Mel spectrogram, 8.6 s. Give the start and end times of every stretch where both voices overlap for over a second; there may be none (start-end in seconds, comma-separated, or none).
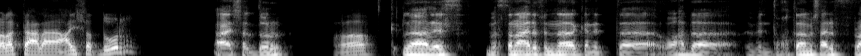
none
